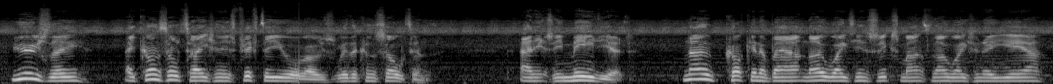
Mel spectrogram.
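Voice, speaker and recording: The speaker has an English accent and talks at a moderate pace. Noticeable background noise runs underneath. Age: 70s. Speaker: vlogger. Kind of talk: casual vlog talk to camera. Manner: chatty, informal.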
